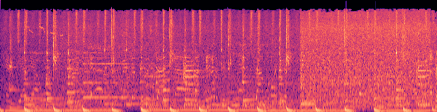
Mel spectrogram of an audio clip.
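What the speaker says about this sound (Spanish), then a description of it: "definitivamente obligado venir sí o sí a la parte brasileña del parque de las Cataratas del Iguazú" Massive roar of Iguazu Falls seen from the Brazilian side of the park, a loud, steady broadband rush of heavy water with low rumbling pulses, continuous throughout.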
